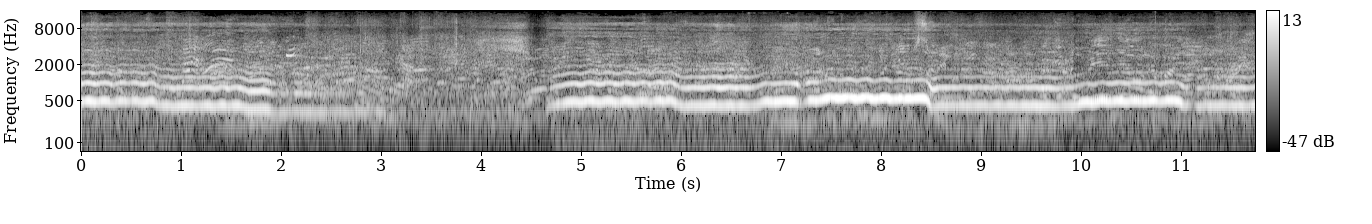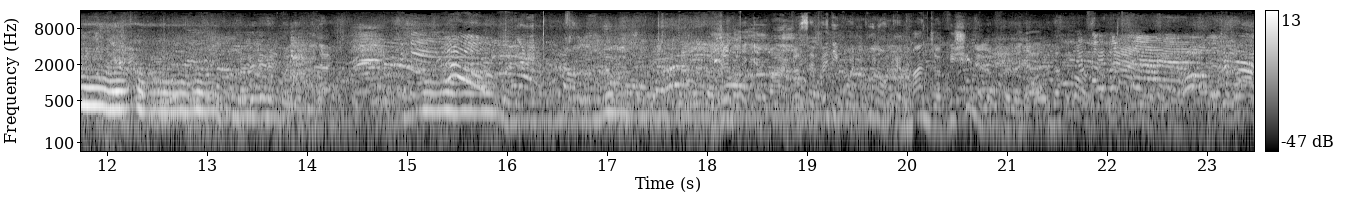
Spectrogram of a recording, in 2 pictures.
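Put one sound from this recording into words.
A crowd of people talks and moves about outdoors.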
